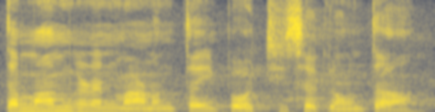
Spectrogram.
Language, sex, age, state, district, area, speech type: Sindhi, female, 45-60, Maharashtra, Mumbai Suburban, urban, spontaneous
